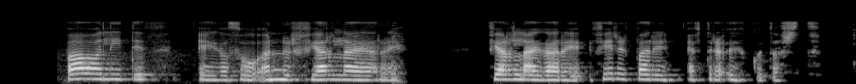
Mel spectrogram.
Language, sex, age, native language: Icelandic, female, 40-49, Icelandic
